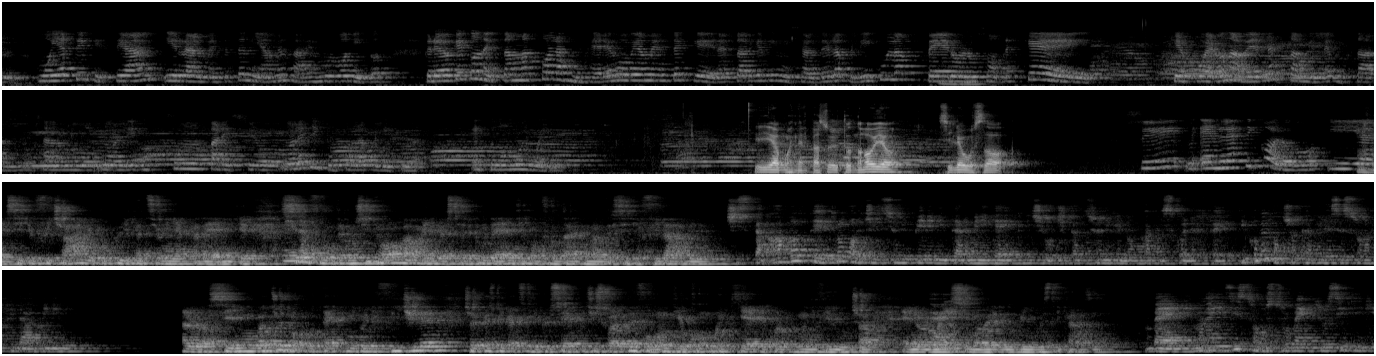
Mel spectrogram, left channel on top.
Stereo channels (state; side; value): different; both; correlation 0.00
